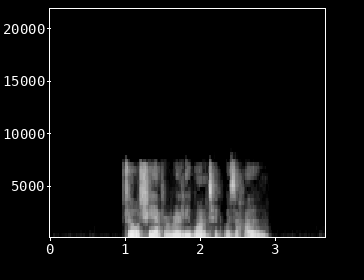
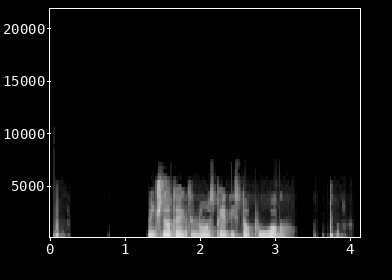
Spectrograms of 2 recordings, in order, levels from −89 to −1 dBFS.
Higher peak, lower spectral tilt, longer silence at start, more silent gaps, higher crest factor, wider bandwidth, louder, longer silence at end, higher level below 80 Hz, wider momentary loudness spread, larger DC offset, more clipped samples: about the same, -2 dBFS vs -2 dBFS; second, -5 dB/octave vs -8 dB/octave; first, 1 s vs 0.05 s; second, none vs 0.27-1.28 s, 3.28-3.49 s, 3.56-3.61 s; second, 16 dB vs 22 dB; first, 7.6 kHz vs 6.6 kHz; first, -17 LUFS vs -22 LUFS; first, 0.8 s vs 0.4 s; about the same, -58 dBFS vs -54 dBFS; second, 9 LU vs 12 LU; neither; neither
